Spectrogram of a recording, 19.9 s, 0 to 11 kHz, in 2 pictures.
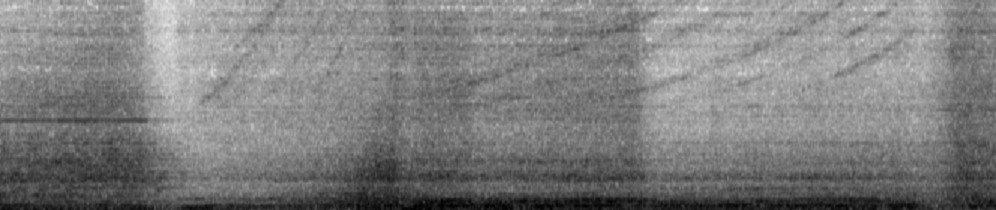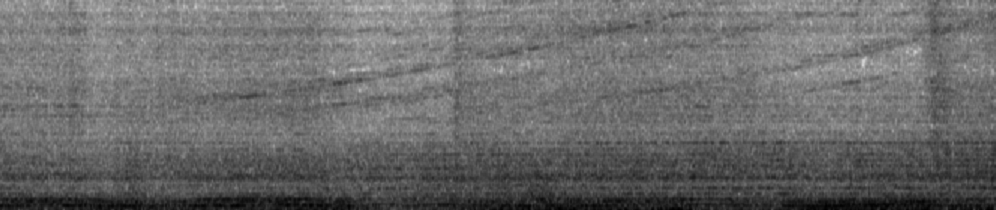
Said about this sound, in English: This is a real car that you can buy for $3 million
